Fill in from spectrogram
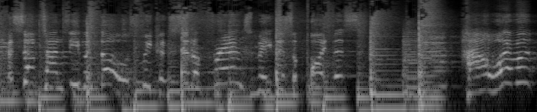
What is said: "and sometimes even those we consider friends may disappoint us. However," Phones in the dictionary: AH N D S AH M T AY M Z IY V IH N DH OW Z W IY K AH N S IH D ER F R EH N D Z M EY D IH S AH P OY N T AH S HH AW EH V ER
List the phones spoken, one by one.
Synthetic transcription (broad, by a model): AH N S AH M T AY M Z IY V IH N DH OW Z W IY K AH N S IH D ER F R EH N D Z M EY D IH S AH P OY N AH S HH AW EH V ER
